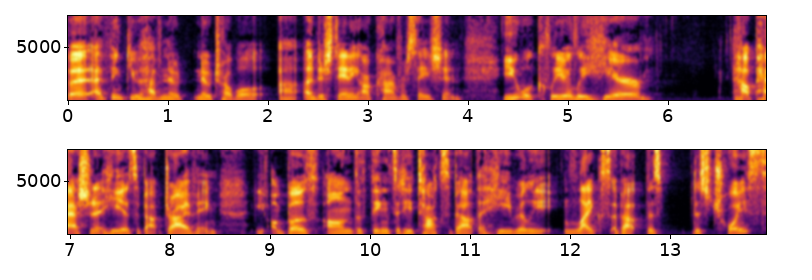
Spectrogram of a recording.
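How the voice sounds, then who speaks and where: In a very clean recording with a silent background, a woman with a Southern US accent speaks at a moderate pace in a fairly low pitch, with ordinary pitch variation and very even loudness. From US South. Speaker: podcast host. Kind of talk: podcast introduction monologue. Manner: casual with frequent fillers and repetitions.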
